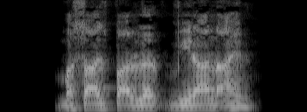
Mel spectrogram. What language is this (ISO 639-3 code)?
snd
